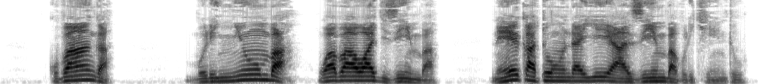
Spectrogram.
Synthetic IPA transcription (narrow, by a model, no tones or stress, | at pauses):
kuβaːŋɡa̰ | βuliɲːuːmba | waβaːwaːɟiziːmba̰ | nejekato̞ːndaje̞jaziːmbaβulḭcḭːntu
